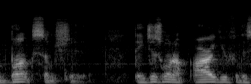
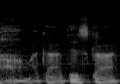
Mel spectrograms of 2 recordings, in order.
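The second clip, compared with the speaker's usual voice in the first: put-on slow, fed-up, frustrated exasperation; 3 semitones lower than usual. Retelling how the caller reacted on the phone: imitating someone getting frustrated. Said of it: "getting frustrated".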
